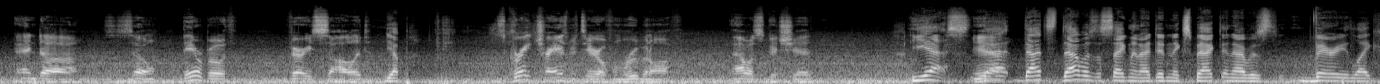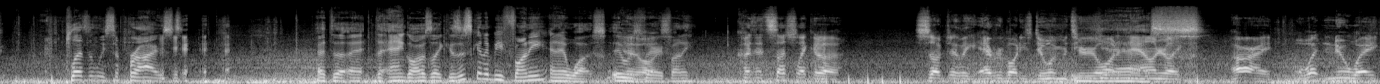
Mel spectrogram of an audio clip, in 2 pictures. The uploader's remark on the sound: Road pod. On the way home FROM Are You Garbage live at Magooby's (Baltimore).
